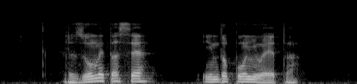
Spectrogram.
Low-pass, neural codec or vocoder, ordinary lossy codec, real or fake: 7.2 kHz; codec, 16 kHz, 4 kbps, FunCodec, trained on LibriTTS, 50 frames a second; none; fake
